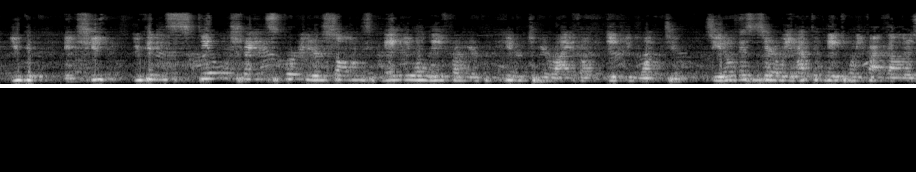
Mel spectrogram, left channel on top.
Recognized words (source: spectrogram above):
You can still transfer your songs manually from your computer to your iPhone if you want to. So you don't necessarily have to pay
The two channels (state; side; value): silent; right; digital silence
